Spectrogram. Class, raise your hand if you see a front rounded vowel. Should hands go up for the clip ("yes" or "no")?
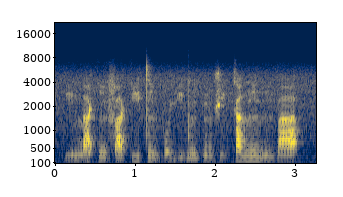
no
